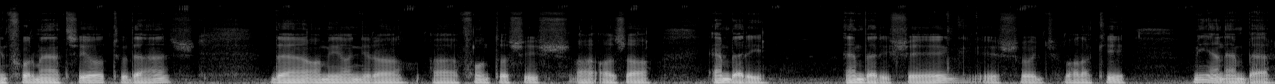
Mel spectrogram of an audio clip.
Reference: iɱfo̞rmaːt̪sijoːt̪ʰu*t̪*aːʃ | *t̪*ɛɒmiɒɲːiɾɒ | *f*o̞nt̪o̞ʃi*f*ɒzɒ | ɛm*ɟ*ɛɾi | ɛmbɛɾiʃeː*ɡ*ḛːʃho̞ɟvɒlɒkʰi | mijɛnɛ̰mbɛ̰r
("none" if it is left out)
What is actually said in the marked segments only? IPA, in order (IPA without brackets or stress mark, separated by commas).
d̪, d̪, f, ʃ, b, ɡ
